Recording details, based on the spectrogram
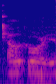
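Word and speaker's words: Kalikori: On Kanan's way to save Hera, he sees her Calicori. Is that how you say it? Yep, Calicori, yep.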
